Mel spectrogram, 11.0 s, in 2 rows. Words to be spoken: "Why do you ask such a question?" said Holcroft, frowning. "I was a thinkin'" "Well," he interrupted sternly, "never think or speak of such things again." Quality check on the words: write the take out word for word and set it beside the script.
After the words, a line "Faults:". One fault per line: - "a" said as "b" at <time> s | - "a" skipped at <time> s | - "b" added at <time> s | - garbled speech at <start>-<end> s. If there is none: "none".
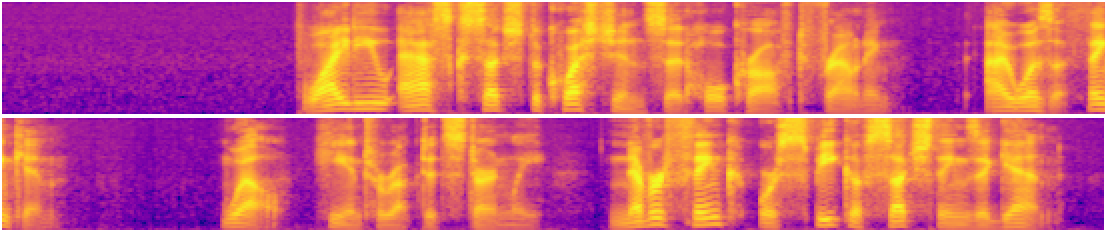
"Why do you ask such the question?" said Holcroft, frowning. "I was a thinkin'" "Well," he interrupted sternly, "never think or speak of such things again."
Faults:
- "a" said as "the" at 2.6 s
